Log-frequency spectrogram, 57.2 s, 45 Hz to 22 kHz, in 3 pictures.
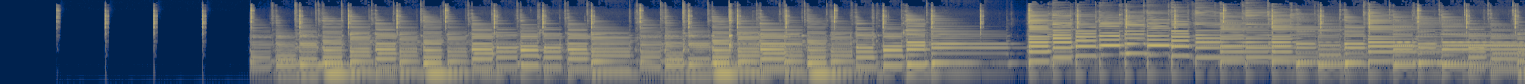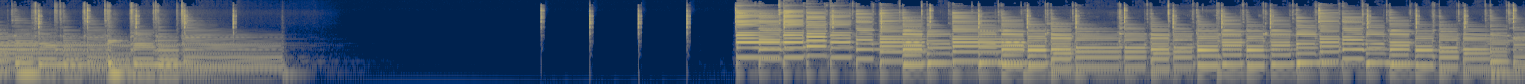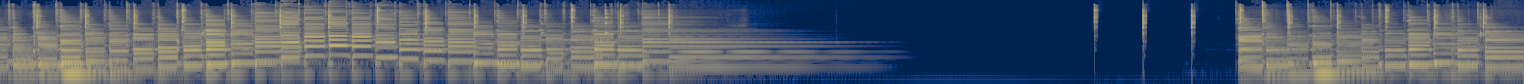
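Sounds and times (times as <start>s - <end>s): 
instrument picking studies: 3.1s - 22.9s, 28.3s - 48.4s, 53.6s - 57.1s.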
